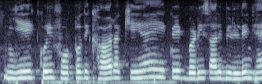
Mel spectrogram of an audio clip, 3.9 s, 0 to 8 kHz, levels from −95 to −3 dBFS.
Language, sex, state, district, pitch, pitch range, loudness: Hindi, female, Chhattisgarh, Raipur, 225 Hz, 215-235 Hz, -15 LUFS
